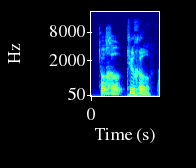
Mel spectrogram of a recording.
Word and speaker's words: Tuchel: It's Tuchel how you pronounce it, isn't it? – Tuchel.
